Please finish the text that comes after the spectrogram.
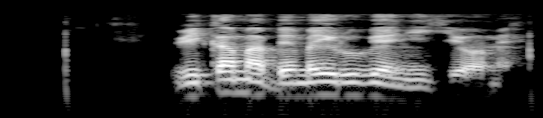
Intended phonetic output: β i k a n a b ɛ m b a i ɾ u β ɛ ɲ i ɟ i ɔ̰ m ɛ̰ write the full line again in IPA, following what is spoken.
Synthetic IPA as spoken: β i k a m a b ɛ m b a i ɾ u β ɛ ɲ i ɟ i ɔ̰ m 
